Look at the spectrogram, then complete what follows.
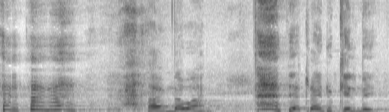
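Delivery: hammed-up high tearful wail; mock crying. Elijah pleading that they want to kill him, fake sobbing. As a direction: sob it out with crocodile tears. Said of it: "he's pouring crocodile tears".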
